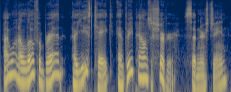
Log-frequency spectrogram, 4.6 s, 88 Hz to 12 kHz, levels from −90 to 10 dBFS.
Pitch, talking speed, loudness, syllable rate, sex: 160 Hz, 220 wpm, -17 LUFS, 4.6 syllables/s, male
